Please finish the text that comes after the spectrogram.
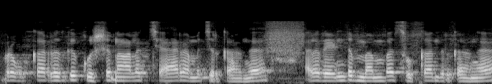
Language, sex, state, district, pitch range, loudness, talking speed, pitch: Tamil, female, Tamil Nadu, Kanyakumari, 165-185 Hz, -14 LUFS, 110 wpm, 175 Hz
